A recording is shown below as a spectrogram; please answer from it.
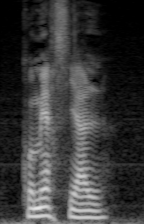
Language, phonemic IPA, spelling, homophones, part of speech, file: French, /kɔ.mɛʁ.sjal/, commercial, commerciale / commerciales, adjective / noun, Fr-commercial.ogg
- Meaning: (adjective) commercial; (noun) a salesman, sales representative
